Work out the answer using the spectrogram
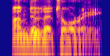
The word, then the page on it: Undulatory: British English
